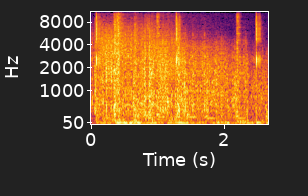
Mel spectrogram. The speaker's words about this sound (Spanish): El cielo está oscuro. Se escucha un enorme estruendo. Un rayo cae en el patio.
